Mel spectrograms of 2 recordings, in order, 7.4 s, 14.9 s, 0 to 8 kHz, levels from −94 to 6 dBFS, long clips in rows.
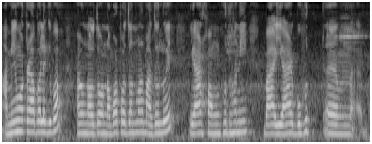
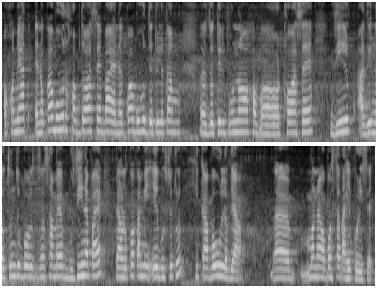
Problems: constant background noise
